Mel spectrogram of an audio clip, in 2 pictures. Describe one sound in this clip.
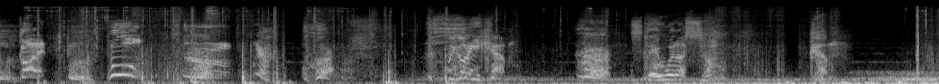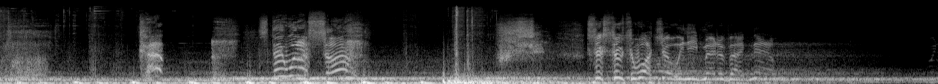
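A man speaks urgently through a radio headset.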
